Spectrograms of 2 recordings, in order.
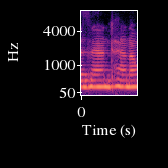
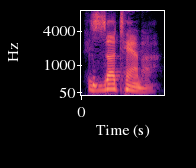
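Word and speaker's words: Zatanna: Zatana. Zatana. I don't know why I've always said it Zantana.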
